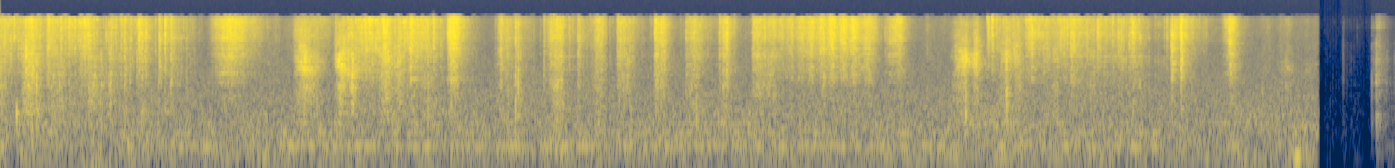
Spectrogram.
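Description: Small lumps of purple-dyed baking soda rattling and scraping in a fine metal mesh sieve shaken by hand: a dense run of gritty crackles with short pauses. It cuts off suddenly near the end.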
